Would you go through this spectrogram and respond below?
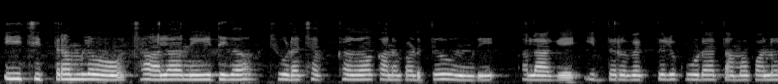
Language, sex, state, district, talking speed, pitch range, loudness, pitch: Telugu, female, Andhra Pradesh, Sri Satya Sai, 110 wpm, 215-235 Hz, -15 LUFS, 225 Hz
